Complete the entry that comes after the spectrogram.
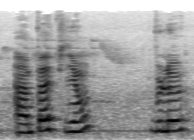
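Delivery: un papillon bleu said uhn pa-pee-YON bleu; un papillon bleu for learners to repeat; French phrase. Shown as a demonstration. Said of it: "our papillon is bleu".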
